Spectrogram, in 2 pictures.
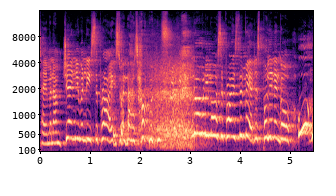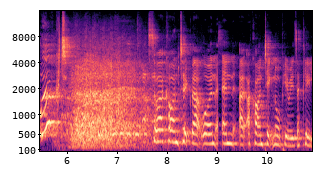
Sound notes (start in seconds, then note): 1.8 audience laughing; 5.9 audience laughing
